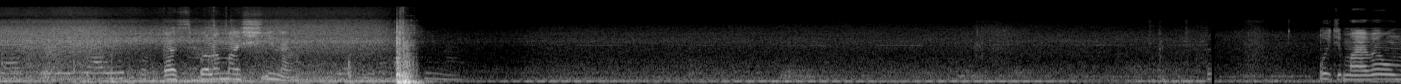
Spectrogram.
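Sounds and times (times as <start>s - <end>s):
car engine idling: 0.0s - 14.0s
loud thump: 3.4s - 4.4s.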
